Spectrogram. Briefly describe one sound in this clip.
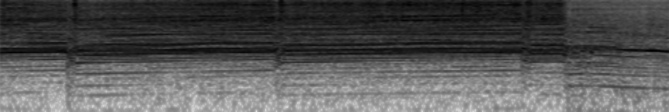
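A racing car engine screams at high revs, shifting up through the gears.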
